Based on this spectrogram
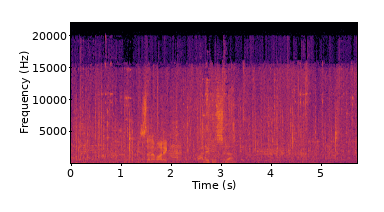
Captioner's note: both speaking in arabic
